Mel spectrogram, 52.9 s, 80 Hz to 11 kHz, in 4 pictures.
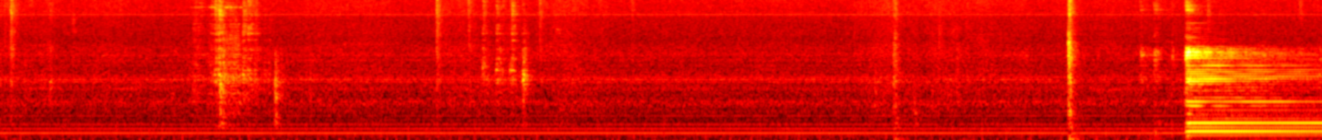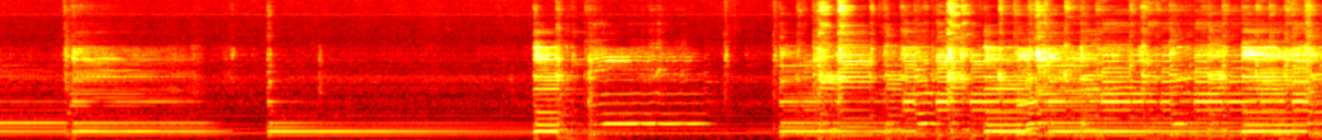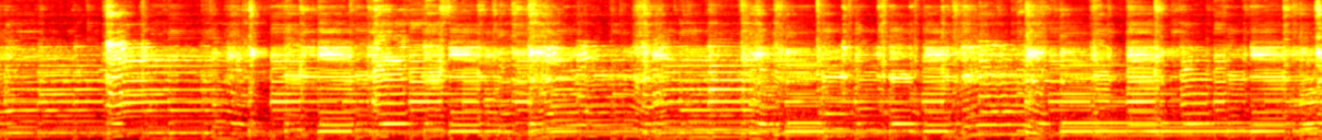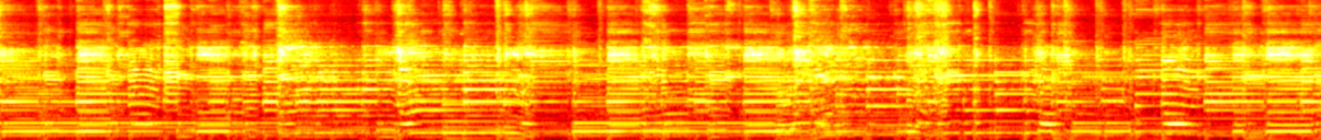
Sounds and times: Steel guitar, slide guitar: 0:11.8 - 0:52.8.

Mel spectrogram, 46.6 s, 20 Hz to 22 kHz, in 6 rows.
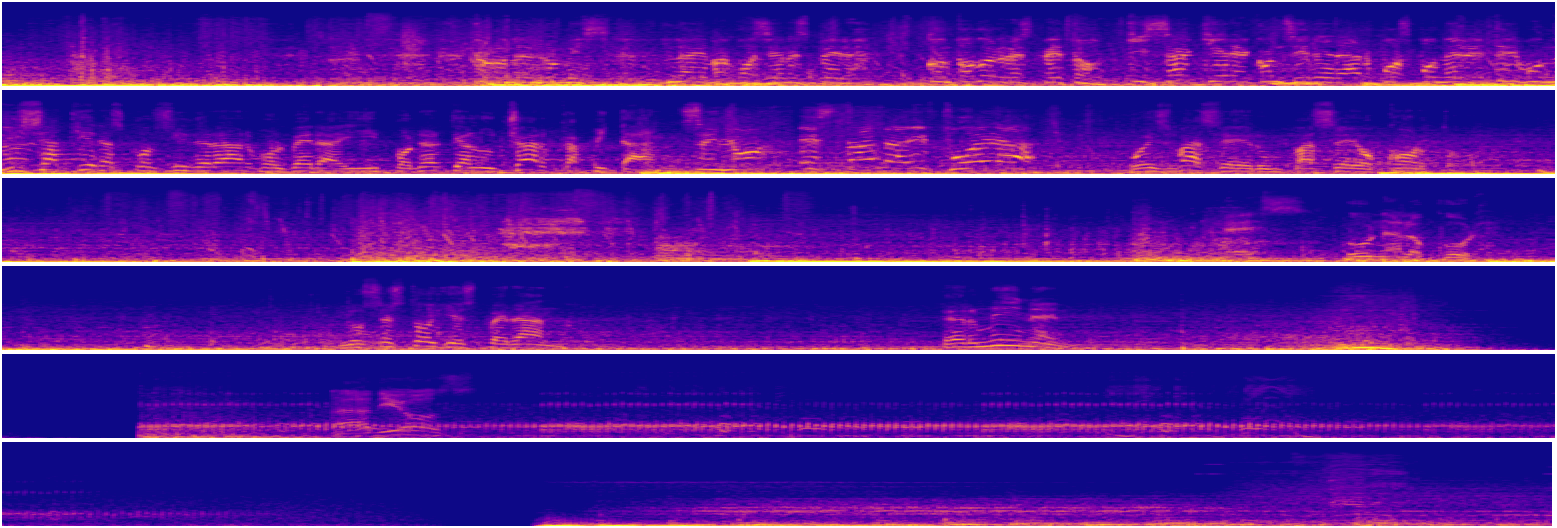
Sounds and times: Speech: 0:02.3 - 0:15.1, 0:32.7 - 0:33.4.

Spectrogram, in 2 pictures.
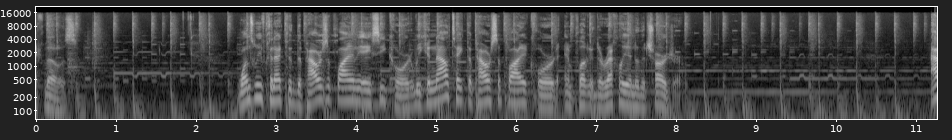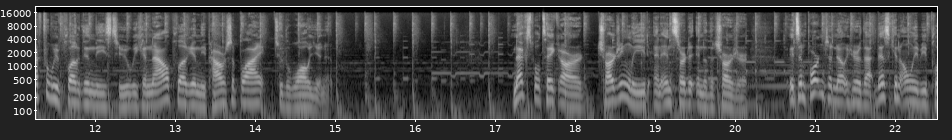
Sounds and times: Speech: 0:00.0 - 0:00.6, 0:02.5 - 0:08.1, 0:11.2 - 0:15.0, 0:17.2 - 0:22.5
Music: 0:00.0 - 0:22.5.

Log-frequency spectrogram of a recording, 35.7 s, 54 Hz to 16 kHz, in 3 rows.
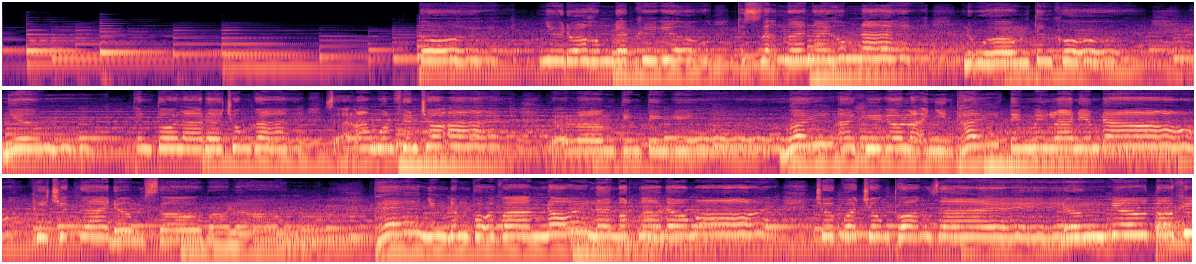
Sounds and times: Background music: 0:00.0 - 0:35.7
Happy music: 0:00.0 - 0:35.7.

